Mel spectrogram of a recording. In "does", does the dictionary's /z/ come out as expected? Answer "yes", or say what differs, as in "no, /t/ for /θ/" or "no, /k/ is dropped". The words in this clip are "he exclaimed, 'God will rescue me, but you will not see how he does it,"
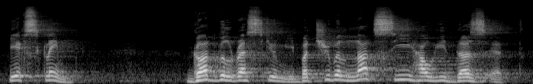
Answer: yes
